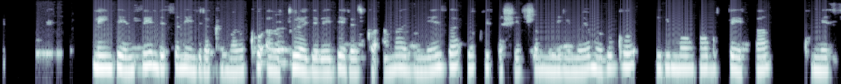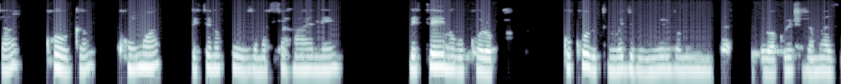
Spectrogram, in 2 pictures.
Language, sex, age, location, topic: Kinyarwanda, female, 18-24, Kigali, health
